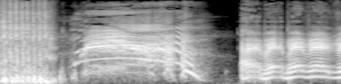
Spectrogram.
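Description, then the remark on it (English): A horse whinnies loudly, a shrill wavering neigh that falls away, followed after a brief pause by a second, lower and shakier whinny. A short rough burst comes just before it. “But Baruch Hashem, I have two horses.”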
